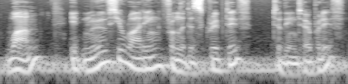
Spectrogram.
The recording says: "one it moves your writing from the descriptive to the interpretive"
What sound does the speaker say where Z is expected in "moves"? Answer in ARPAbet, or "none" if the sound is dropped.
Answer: Z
